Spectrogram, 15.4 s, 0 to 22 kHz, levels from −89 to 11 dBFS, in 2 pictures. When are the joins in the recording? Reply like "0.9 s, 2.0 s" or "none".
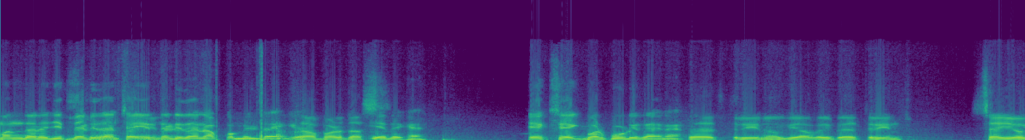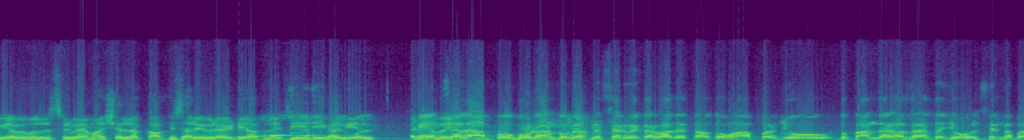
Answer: none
